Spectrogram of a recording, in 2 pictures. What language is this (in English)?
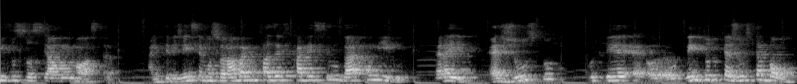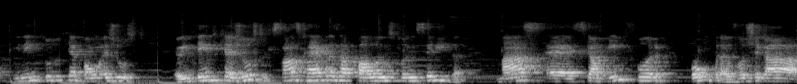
Portuguese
